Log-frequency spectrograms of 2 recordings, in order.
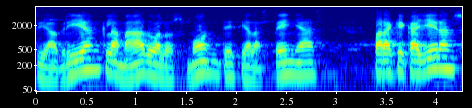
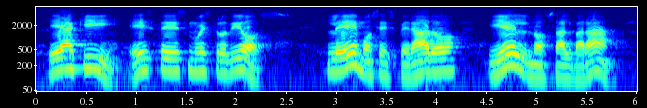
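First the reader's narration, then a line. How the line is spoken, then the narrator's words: Exclaiming crowd. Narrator (Spanish): habrían exclamado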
